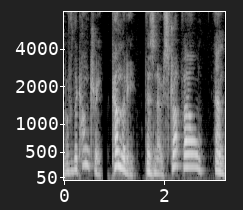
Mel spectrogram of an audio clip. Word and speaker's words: Cymru: is in the Welsh name of the country, Cymru. There's no strut vowel, and above has the same phoneme in both syllables.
